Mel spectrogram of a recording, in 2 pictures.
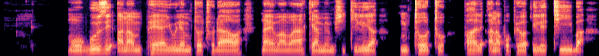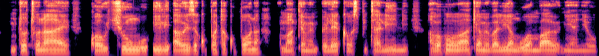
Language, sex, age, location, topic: Swahili, male, 18-24, Kisumu, health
